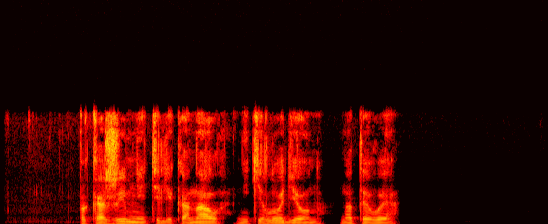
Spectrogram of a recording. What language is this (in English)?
Russian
